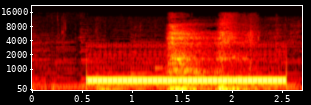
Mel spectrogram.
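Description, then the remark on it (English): A loud, steady telephone dial tone hums for about two seconds, with faint rustling noise partway through, before cutting off abruptly, as a call is placed using the YMCA's phone number as caller ID. “I'm using the YMCA's phone number as my caller ID.”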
